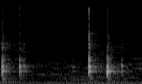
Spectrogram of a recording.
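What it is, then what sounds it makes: Aluminum clock pendulum. A Seiko QW602B wall clock's pendulum, made entirely of aluminum, gives five short, light metallic taps. Each tap has a bright ring centered near 840 Hz that dies away almost at once. There are two quick taps, a pause, then three more.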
